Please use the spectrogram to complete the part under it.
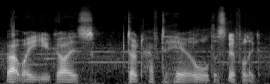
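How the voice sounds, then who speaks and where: A man's voice: fairly low pitch, little pitch movement, moderate pace, creaky, bright, forceful tone, slight background noise, rough recording. A man with a cold, sniffling as he chats casually through his card game, thinking aloud and rambling. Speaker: gaming commentator. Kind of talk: casual let's-play commentary.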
